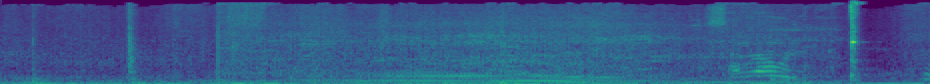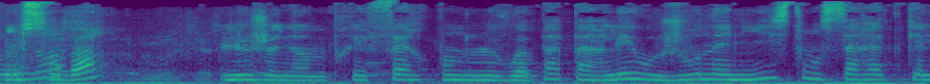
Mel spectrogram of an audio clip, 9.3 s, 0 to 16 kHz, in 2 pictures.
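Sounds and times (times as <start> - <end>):
car engine rumbling and revving as the vehicle pulls away: 0.8 - 5.1
speech: 4.7 - 9.2.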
